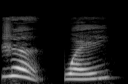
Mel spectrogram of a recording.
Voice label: "ren4wei2", chinese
